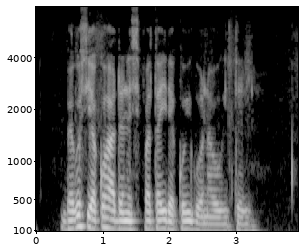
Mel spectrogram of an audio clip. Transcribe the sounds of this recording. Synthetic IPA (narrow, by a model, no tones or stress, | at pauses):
bɛɣosiakohadanesi̥fataiɾɛkoiɣwɔnaoɣiteɾi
